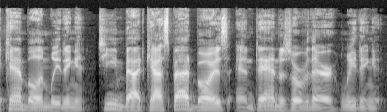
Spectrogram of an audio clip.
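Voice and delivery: ordinary delivery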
